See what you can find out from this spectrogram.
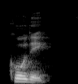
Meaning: feminine singular of caudé
- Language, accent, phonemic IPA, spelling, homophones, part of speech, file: French, France, /ko.de/, caudée, caudé / caudées / caudés, adjective, LL-Q150 (fra)-caudée.wav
